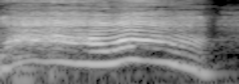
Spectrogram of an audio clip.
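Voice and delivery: high, loud hammed-up Russian villain yells; mock rhino grunts. Reviewer mocking the movie's Russian rhino villain, with loud high hammed-up yells. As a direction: ham up the villain's battle cries. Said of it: "a guy on the street going".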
